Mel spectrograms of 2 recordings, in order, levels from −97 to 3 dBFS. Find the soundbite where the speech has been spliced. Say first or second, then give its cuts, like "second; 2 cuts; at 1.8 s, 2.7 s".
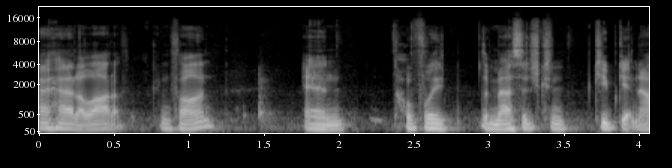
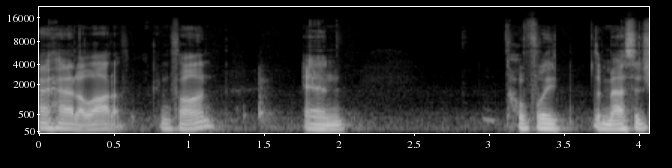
first; 1 cut; at 2.2 s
